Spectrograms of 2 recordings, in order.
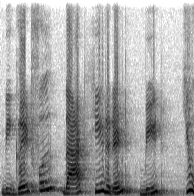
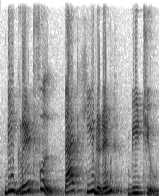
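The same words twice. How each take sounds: First: Spaced out for learners. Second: Said in the usual way. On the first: Shown as a demonstration. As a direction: pause before the last word. Teacher repeats translation word by word. (धीरे-धीरे, रुककर)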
